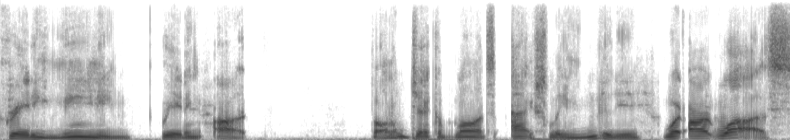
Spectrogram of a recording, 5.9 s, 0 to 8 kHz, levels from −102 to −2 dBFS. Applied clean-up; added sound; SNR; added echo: neural diffusion model UNIVERSE++.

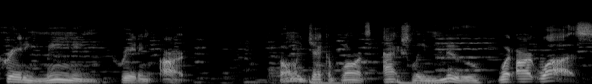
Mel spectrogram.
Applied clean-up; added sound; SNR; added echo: classical method log-MMSE.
